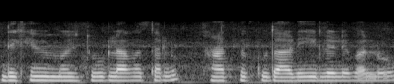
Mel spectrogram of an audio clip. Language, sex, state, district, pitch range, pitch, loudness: Bhojpuri, female, Bihar, Gopalganj, 180-185 Hz, 180 Hz, -15 LUFS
